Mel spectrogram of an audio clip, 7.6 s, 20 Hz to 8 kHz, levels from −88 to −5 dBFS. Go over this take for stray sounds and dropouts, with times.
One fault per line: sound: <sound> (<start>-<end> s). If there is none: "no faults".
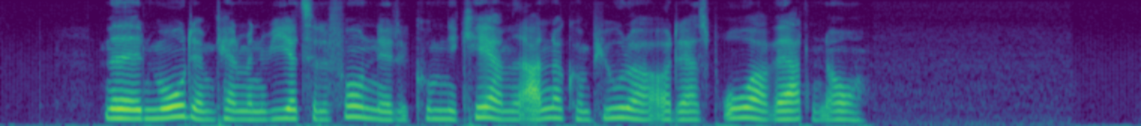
no faults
